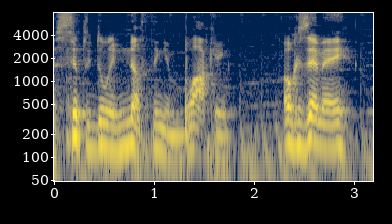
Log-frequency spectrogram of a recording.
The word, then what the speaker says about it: Okizeme: doing nothing and blocking okezame pronounced okazumi often shortened to Okie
